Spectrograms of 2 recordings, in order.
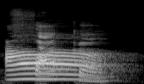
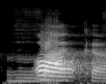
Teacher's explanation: são sons que a gente faz exatamente o mesmo movimento aqui na boca e eles se diferenciam única e exclusivamente pela vibração das nossas pregas vocais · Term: fonemas surdos e sonoros, Fonemas surdos e sonoros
